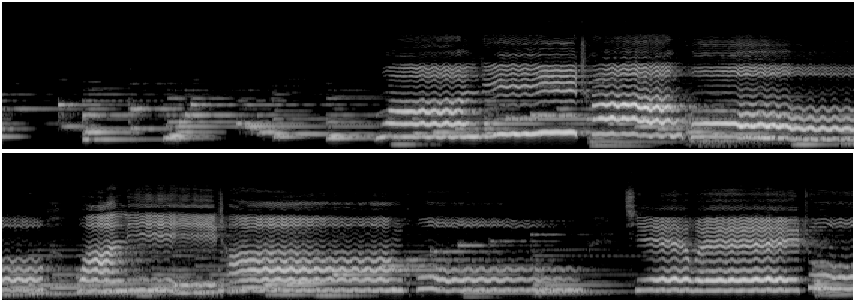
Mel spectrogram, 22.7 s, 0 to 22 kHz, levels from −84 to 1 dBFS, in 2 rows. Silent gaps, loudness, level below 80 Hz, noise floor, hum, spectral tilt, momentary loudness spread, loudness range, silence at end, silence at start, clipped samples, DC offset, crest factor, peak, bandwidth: none; -22 LUFS; under -90 dBFS; -50 dBFS; none; -5 dB/octave; 17 LU; 14 LU; 0 s; 0 s; under 0.1%; under 0.1%; 16 dB; -6 dBFS; 8.6 kHz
